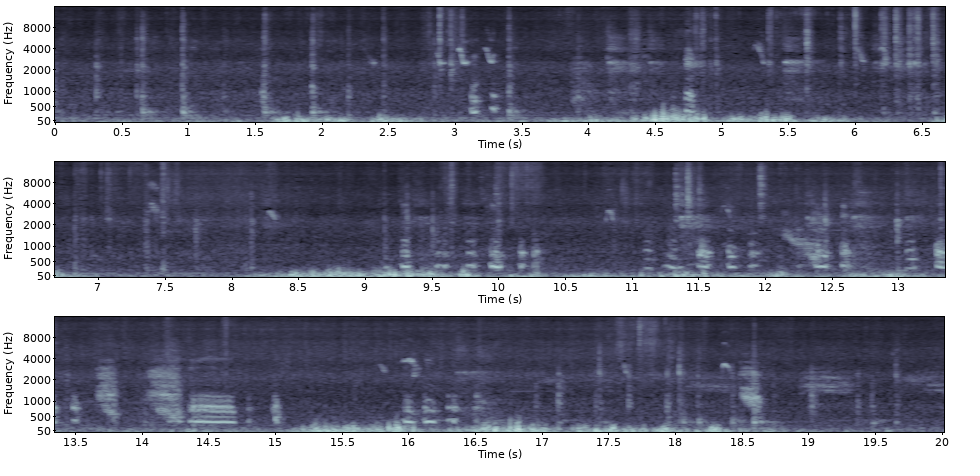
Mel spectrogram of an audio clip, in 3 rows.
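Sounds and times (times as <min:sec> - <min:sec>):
beaks pecking at feed bowls: 0:00.0 - 0:08.4, 0:09.1 - 0:20.0
chickens clucking: 0:00.0 - 0:20.0.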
